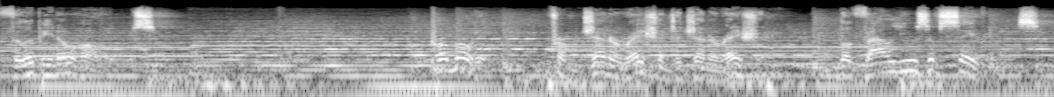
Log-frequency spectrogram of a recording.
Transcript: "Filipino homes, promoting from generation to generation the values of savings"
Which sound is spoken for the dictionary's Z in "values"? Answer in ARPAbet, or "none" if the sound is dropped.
Z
